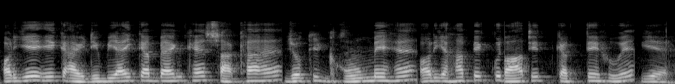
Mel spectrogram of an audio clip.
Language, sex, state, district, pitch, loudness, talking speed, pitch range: Hindi, male, Bihar, Samastipur, 160 Hz, -18 LUFS, 205 wpm, 140-180 Hz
